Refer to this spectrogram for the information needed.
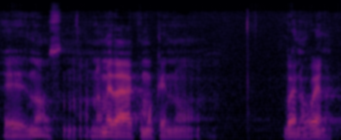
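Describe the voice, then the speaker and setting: A man with a Dominican accent preaching a sermon. He keeps asking his listeners yes-or-no questions and moves between loud, emphatic lines and quiet, hushed ones. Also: lowish voice, very animated, moderate pace, gravelly. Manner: asks the audience rhetorical yes-or-no questions, swings from loud to hushed.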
